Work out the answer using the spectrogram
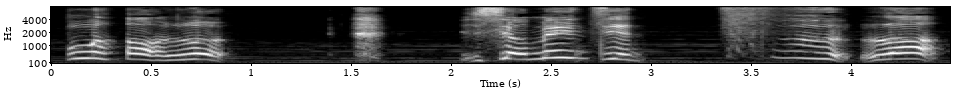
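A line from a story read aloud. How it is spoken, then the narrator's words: Tearful voice. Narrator (Chinese): 我带着哭腔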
